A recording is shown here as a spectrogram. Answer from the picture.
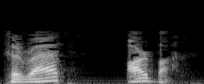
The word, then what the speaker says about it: Kiriath Arba: And they say it's the Kiriath Arba. Kiriath Arba. I say, where's the TH? Where's the H sound? They don't pronounce the H, so I don't know.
